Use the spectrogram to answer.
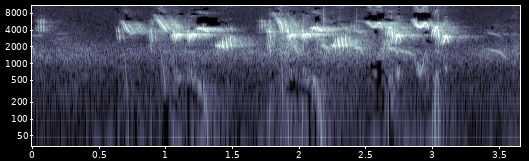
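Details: Indian chat, the brown rock chat, singing two scratchy warbling bursts of jumbled chirps and slurred whistles, with a short gap between them.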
